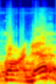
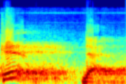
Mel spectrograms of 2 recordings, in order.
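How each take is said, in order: First: The first vowel is an 'a' sound. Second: The first vowel is an 'i' sound. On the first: This is the form used in the hadith wording. "tapi lafal hadisnya Qa'dah" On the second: This is the linguistically correct form. "Walaupun secara bahasa Qi'dah"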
